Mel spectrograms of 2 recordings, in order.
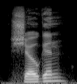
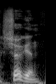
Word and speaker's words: Shogun: hearing all about it why do you pronounce it like that because I think you're supposed to yeah Shogun it's not Shogun no because I think I said that and then in the show they said Shogun oh okay I've always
